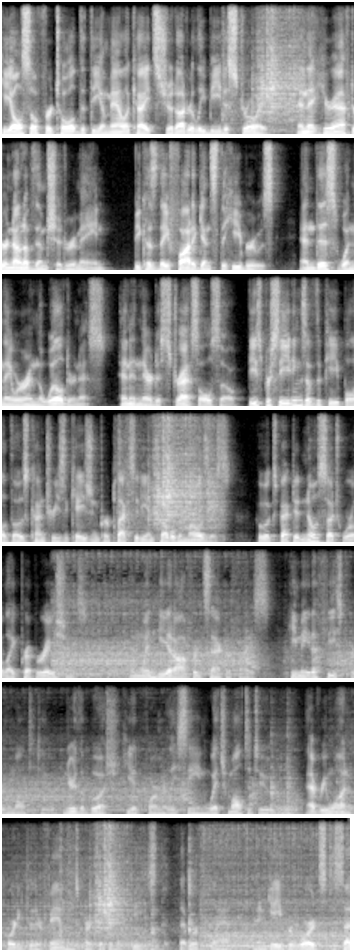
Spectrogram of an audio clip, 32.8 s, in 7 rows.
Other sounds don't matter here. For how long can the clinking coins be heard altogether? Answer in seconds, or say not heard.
4 s.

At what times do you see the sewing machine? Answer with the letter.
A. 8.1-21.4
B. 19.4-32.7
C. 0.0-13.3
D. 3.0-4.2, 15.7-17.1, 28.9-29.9
B.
